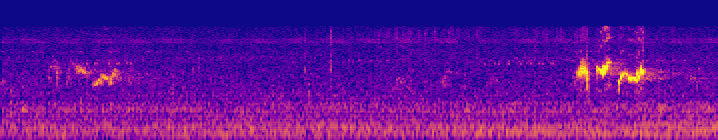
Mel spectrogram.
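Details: Red-whiskered bulbul singing at Núi Đá, Kim Bôi, Hòa Bình, Vietnam, where a wild bird is being trapped while challenging a decoy; a soft brief chirp early, then a loud quick burst of sharp, chattering whistled notes.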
